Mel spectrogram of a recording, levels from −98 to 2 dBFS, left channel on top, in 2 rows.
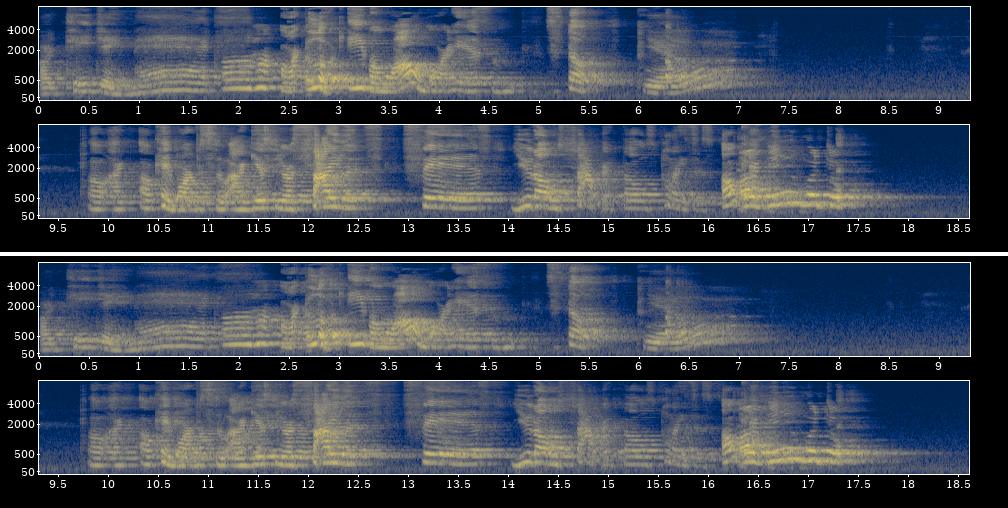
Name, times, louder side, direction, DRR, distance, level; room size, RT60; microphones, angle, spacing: voice 1, 0.0-2.1 6.0-7.0, left 2 dB, 85° left, 1 dB, 3.7 m, -32 dB
voice 2, 1.8-4.8 5.1-5.6 9.8-16.5, left 2 dB, 30° left, 1 dB, 6.0 m, -24 dB
voice 3, 16.3-17.3, left 1 dB, 10° left, 4 dB, 5.4 m, -20 dB
28.5 x 25.5 x 7.1 m, 1.1 s
head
